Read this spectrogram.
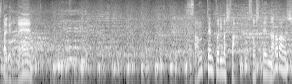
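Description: A large stadium crowd murmurs and chants steadily in the distance.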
